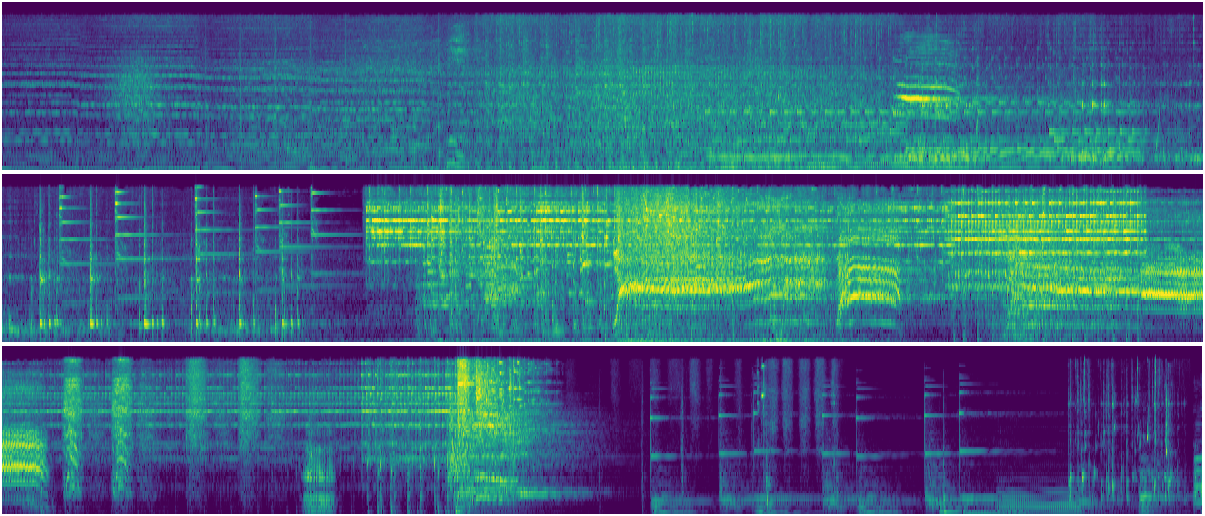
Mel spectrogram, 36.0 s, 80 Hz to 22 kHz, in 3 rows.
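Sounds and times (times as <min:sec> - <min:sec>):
alarm clock bells ringing: 0:12.6 - 0:18.4, 0:20.6 - 0:23.5, 0:24.3 - 0:29.1.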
